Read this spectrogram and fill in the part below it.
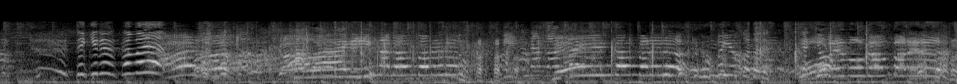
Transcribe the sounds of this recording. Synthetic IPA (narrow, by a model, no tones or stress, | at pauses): d̪̥e̞kʲiɾɯ̟ɡambaɾea | kaβaiinːaɡãmbaɾe̞ɾɯ̟miaeĩŋɡãmbaɾe̞ɾɯojɯ̟ːko̞t̪o̞d̪esɨ̥jakkjoːemoɡãmbaɾeɾɯ̟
